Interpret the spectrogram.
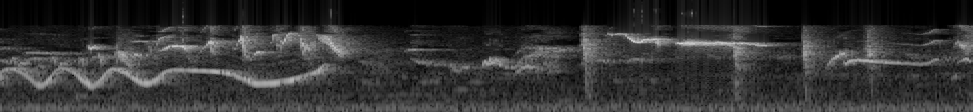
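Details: Melodious white-rumped shama phrase: a warbling whistle rising and falling in smooth waves, then a sustained high pure note and short sharp accents.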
